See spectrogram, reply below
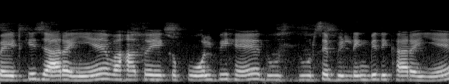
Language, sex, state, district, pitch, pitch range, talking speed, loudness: Hindi, female, Odisha, Malkangiri, 210 Hz, 205-220 Hz, 255 wpm, -16 LUFS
